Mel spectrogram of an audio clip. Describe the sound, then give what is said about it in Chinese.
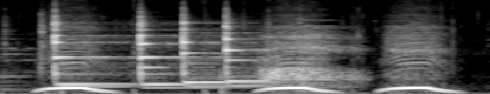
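An electronic phone ringtone for an incoming call plays alone: a few sharp, bright melodic beeps followed by two rising-and-falling swooping tones, loud. “这个时候，谁这么讨厌打电话过来？”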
